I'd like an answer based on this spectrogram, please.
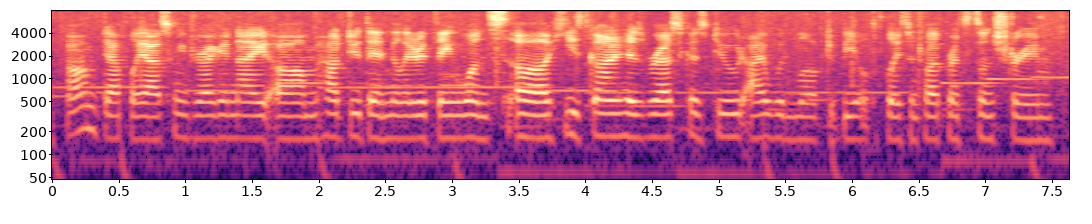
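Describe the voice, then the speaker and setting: A woman rushes along at a very fast pace with hardly any pauses. Her fairly low voice stays monotone and flat. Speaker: streamer and digital artist. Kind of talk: casual chat. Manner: sounds serious even when joking.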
